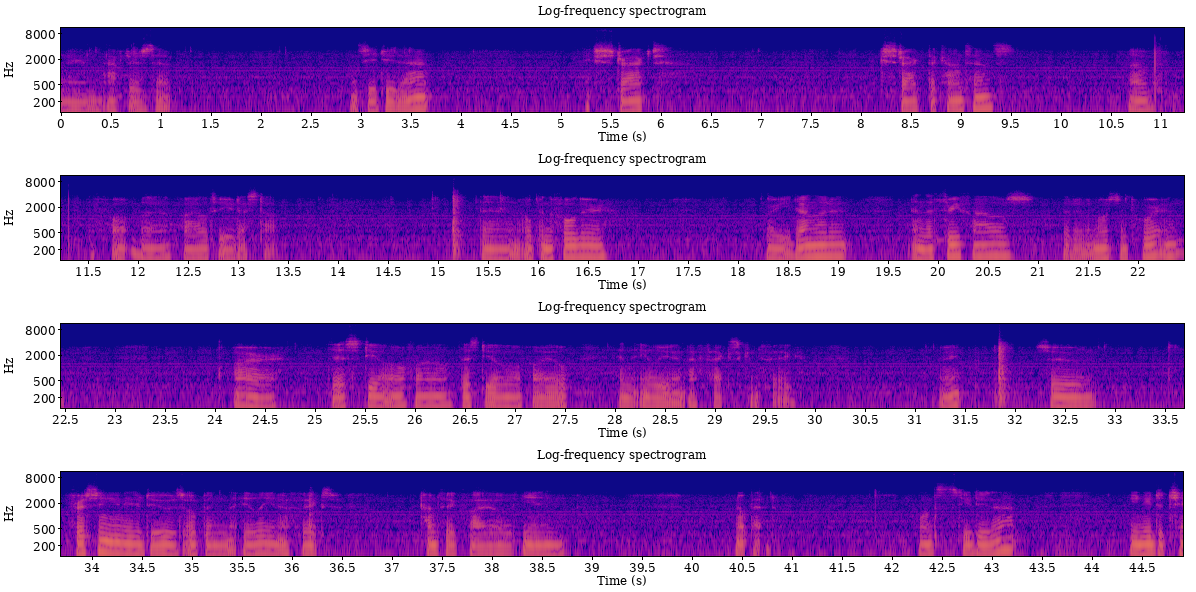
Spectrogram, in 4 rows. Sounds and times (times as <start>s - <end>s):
Speech: 0.0s - 1.2s, 2.9s - 3.8s, 5.2s - 6.2s, 8.2s - 9.6s, 10.6s - 13.5s, 15.4s - 16.8s, 18.2s - 22.6s, 24.1s - 29.9s, 31.2s - 31.6s, 32.2s - 32.9s, 33.6s - 36.6s, 37.3s - 38.8s, 40.4s - 40.9s, 42.2s - 43.3s, 44.4s - 44.9s.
